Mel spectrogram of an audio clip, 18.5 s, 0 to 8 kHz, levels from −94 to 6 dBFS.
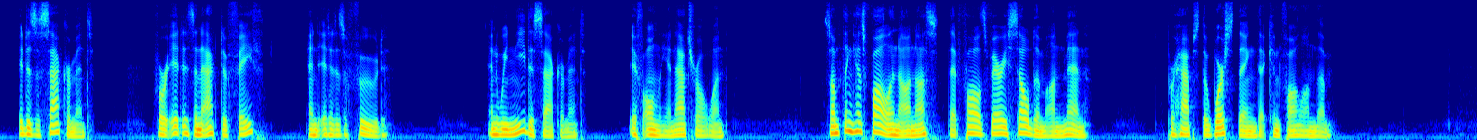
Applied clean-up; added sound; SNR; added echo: none; none; none; none.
